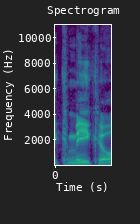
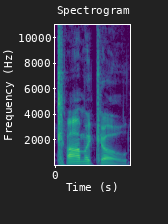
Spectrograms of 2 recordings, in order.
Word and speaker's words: Comico: The first time I heard someone say Kamiko I thought what is wrong with them? It's It's definitely Comico. I mean, it's comic company ComicCo.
